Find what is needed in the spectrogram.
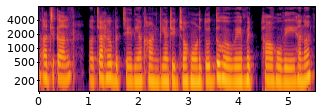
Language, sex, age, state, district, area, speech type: Punjabi, female, 18-30, Punjab, Fatehgarh Sahib, rural, spontaneous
